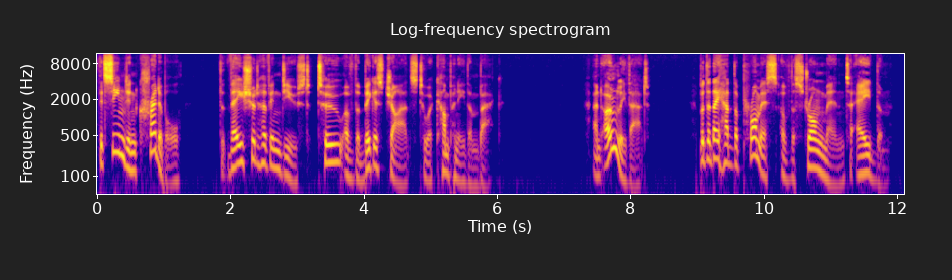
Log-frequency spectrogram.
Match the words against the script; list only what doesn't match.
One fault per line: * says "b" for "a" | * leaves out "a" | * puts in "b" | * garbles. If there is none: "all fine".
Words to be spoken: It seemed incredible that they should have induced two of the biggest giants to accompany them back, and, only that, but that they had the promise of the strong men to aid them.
all fine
